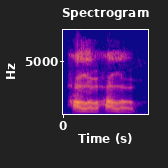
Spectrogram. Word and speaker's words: halo-halo: like went on paper it looks like halo-halo that's how it's spelled but over there they call hallo hallo okay like I told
